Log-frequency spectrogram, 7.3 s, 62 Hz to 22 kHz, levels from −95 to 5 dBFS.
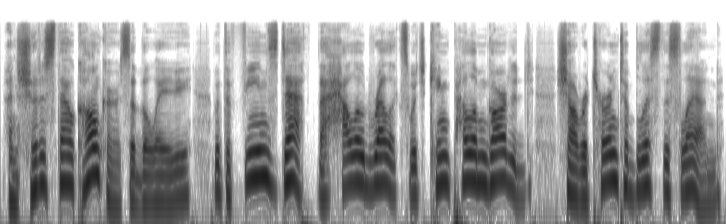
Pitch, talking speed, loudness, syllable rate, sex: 155 Hz, 200 wpm, -18 LUFS, 4.9 syllables/s, male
